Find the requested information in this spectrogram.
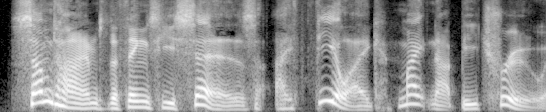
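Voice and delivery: slow, halting mom imitation; reluctant mom. Skit mom admitting doubt to her kids, slow and reluctant. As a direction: drag out a grudging admission as the mom. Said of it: "then she would be like".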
